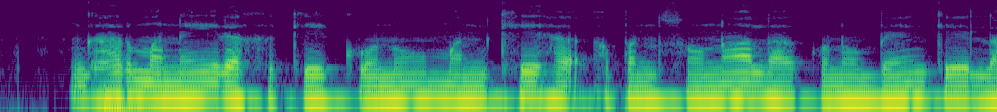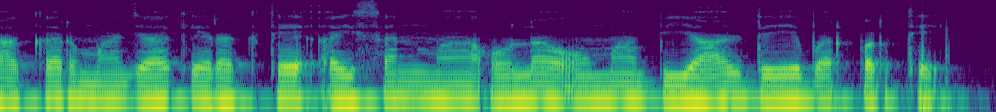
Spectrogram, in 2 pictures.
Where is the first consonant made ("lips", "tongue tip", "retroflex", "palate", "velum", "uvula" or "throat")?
velum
